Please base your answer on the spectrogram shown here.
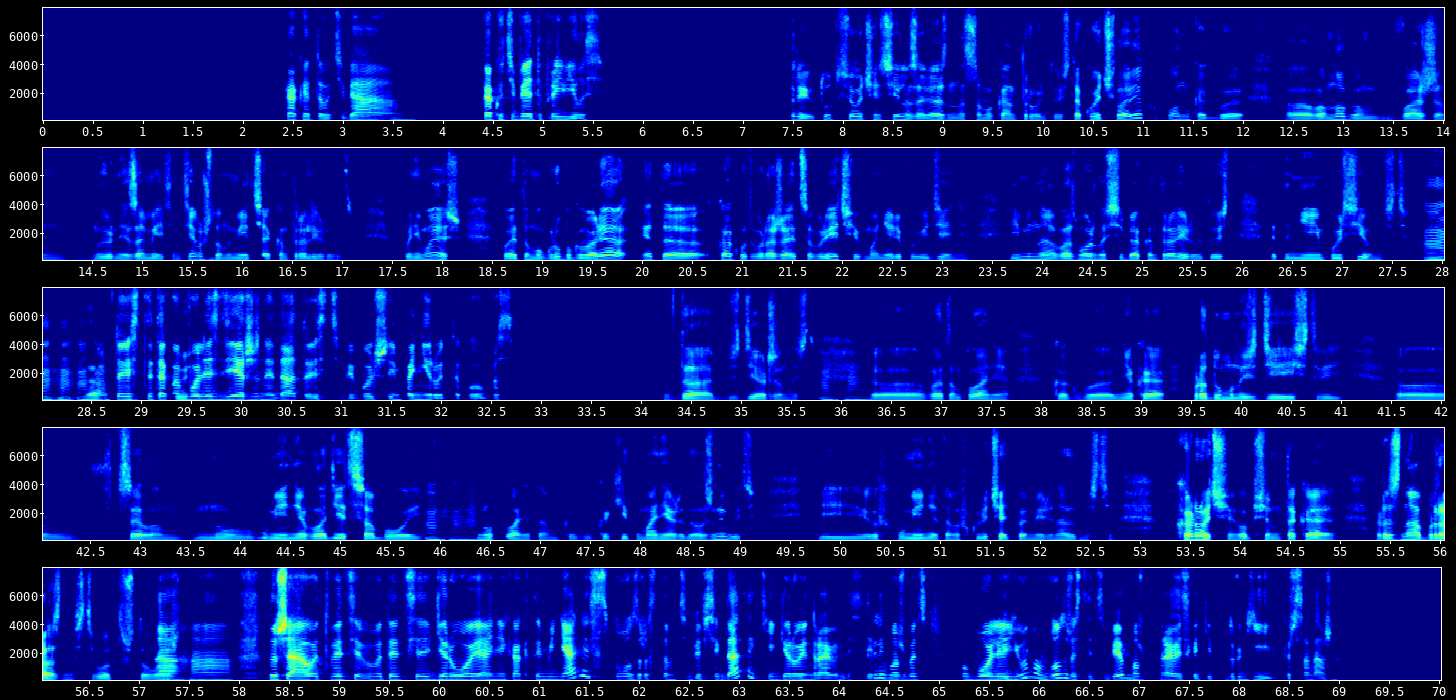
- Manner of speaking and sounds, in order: tapping; stressed: "разнообразность"
- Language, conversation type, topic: Russian, podcast, Как книги и фильмы влияют на твой образ?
